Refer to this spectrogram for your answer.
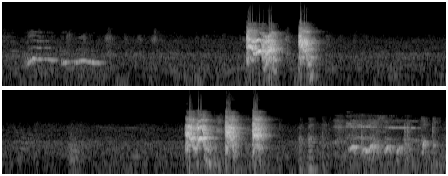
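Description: A Chow Chow puppy gives sharp, high barks in bursts between soft whines, calling out from hunger.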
